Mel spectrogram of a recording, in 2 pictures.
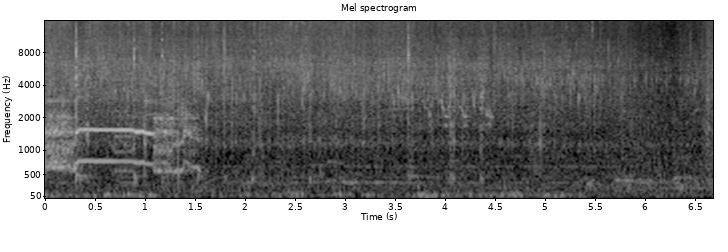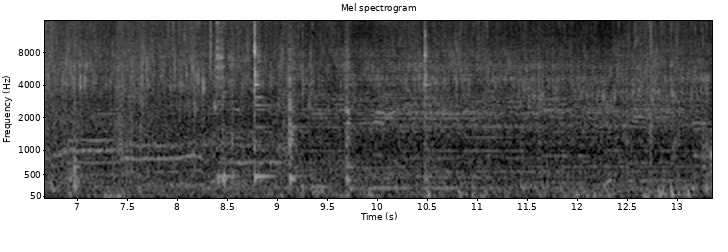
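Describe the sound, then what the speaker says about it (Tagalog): Ginger and garlic sautéing in a hot pan at an outdoor kitchen, a steady loud sizzle with occasional stirring clatter, while a rooster crows briefly near the start. "Gigisa muna natin yung luya."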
